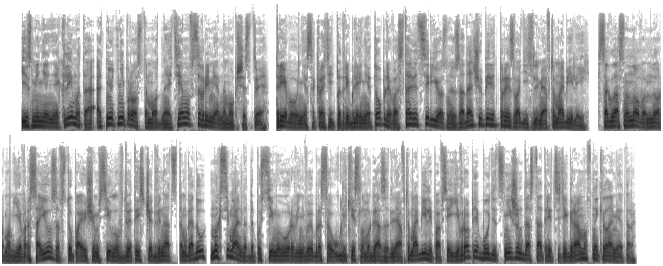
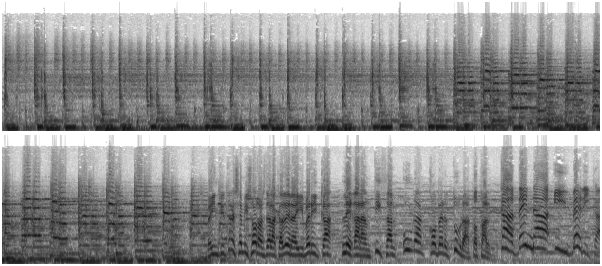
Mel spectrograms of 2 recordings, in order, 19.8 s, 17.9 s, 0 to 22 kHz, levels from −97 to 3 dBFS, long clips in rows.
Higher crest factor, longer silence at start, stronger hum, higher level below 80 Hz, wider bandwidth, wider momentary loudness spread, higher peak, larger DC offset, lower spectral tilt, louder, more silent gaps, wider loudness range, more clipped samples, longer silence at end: first, 16 dB vs 10 dB; first, 0.3 s vs 0 s; neither; second, -32 dBFS vs -18 dBFS; about the same, 17 kHz vs 16 kHz; second, 3 LU vs 7 LU; about the same, 0 dBFS vs 0 dBFS; neither; first, -6.5 dB/octave vs -4.5 dB/octave; second, -17 LUFS vs -9 LUFS; first, 4.00-4.11 s, 8.80-8.94 s, 12.95-13.01 s vs none; second, 1 LU vs 6 LU; second, under 0.1% vs 0.2%; first, 0.4 s vs 0 s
